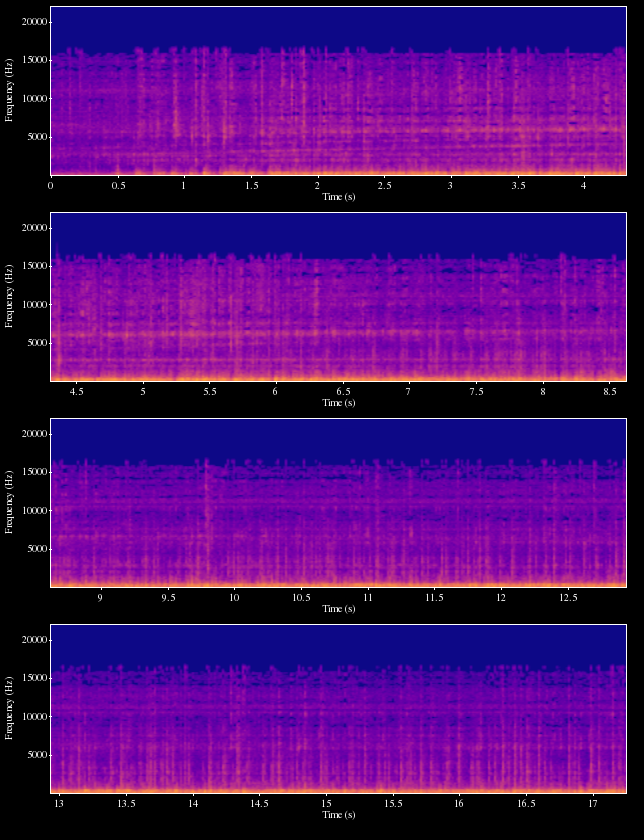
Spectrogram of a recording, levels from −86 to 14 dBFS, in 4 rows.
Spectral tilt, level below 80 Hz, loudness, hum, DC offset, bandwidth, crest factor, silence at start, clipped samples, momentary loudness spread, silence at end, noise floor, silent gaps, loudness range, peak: -7.5 dB/octave; -24 dBFS; -17 LUFS; none; under 0.1%; 17 kHz; 16 dB; 0.05 s; under 0.1%; 5 LU; 0 s; -36 dBFS; none; 3 LU; 0 dBFS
